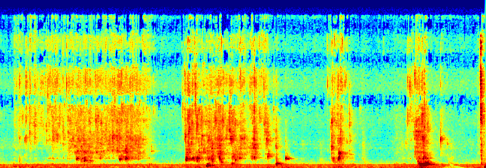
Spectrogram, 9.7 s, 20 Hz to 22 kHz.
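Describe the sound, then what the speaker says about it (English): Water is poured straight into a mixing bowl in a kitchen while making cinnamon roll dough, giving several short splashing, trickling bursts of pouring between quiet pauses, fairly faint and close. "we're going to add 250 grams of water just directly into the bowl"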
